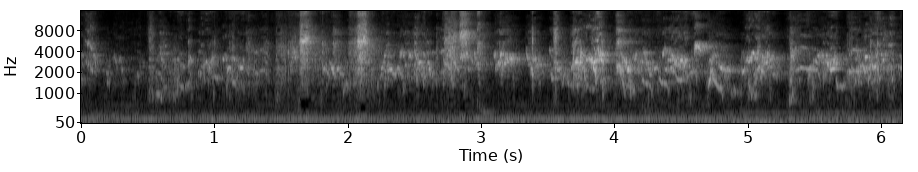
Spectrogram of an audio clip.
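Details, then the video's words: Pet budgies chatter while flirting, an unbroken high warbling of squeaks, clicks and short whistled notes, with a few sharper chirps standing out. "BUDGIES FLIRTING"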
